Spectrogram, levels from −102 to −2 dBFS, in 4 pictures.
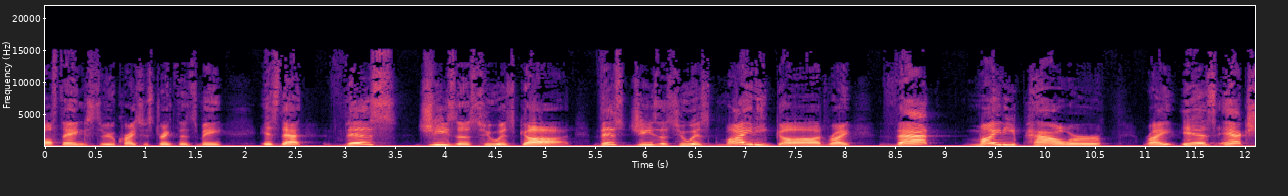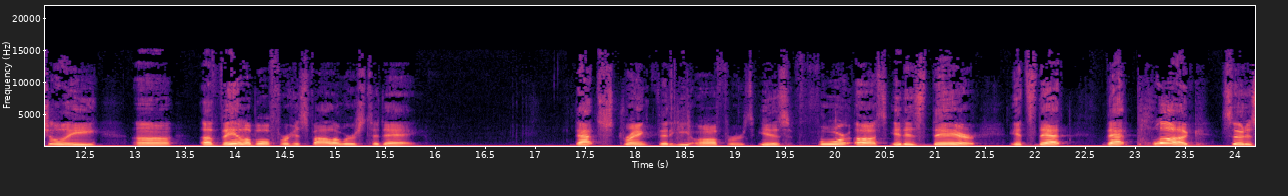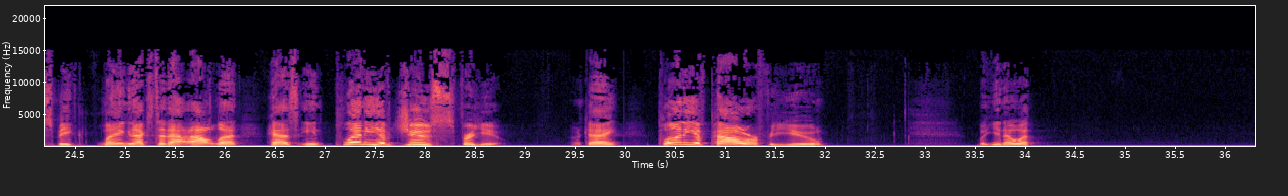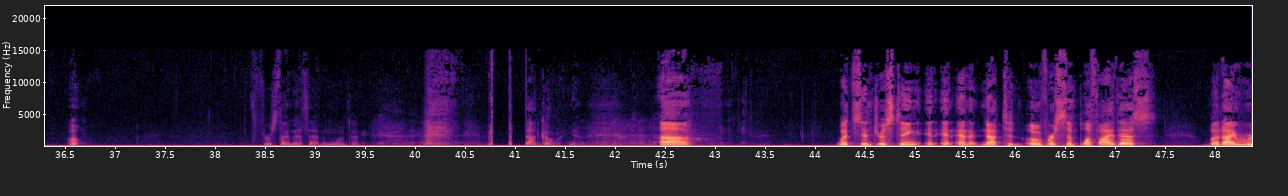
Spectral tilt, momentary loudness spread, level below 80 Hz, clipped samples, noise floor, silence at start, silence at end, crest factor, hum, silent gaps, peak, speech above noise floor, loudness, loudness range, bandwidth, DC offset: -5 dB/octave; 11 LU; -68 dBFS; under 0.1%; -76 dBFS; 0 s; 0 s; 20 dB; none; none; -2 dBFS; 56 dB; -20 LUFS; 9 LU; 15.5 kHz; 2%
